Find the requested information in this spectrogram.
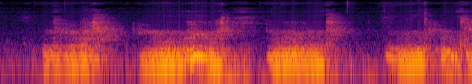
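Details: Two young male white Miniature Schnauzer brothers in an energy outburst of about two minutes give low, growly barking grumbles in drawn-out bursts about once a second; Aroostook County, Maine.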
